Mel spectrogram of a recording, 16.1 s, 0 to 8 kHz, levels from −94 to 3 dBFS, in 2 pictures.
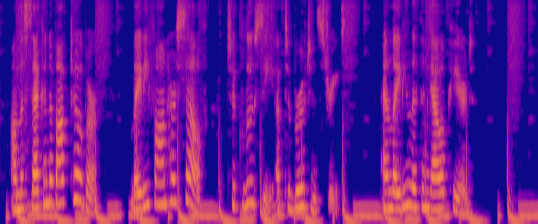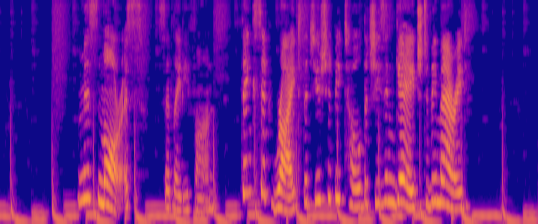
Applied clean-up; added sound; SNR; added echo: classical method Wiener filter.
